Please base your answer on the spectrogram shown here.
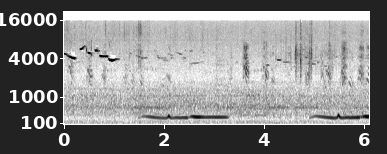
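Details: Low hollow booming from a greater prairie-chicken, filmed in spring 2010 in Wabaunsee County, Kansas; two drawn-out low hoots, each with a quick rising blip, separated by silence, with thin high bird whistles early on.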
